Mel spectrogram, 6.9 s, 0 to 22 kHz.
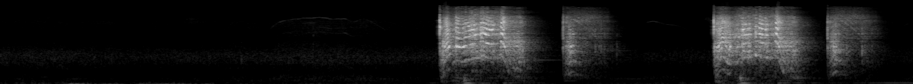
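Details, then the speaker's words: Honda TRX700XX ATV, fuel injector refitted after a fuel pressure doubt: two short cranking bursts each ending in a sharp spit and pop through the intake, never catching. No-start with backfire; owner suspects tight intake valves or timing. "you see that how it spits through there okay so she's still backfiring a little"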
